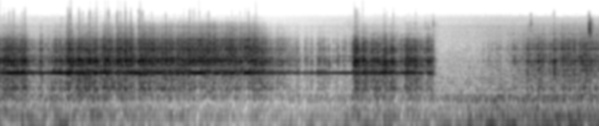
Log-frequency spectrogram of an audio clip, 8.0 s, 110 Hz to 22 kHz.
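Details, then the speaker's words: Philco 50-920 tube radio, signal generator at 455 kHz through IF stage: steady test tone under crackling, sizzling frying noise; moving tubes doesn't change it, so bad capacitors inside IF cans suspected, not confirmed. "tells me that there's bad capacitors inside the iaf cans because that's usually the only thing that causes this kind of frying"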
